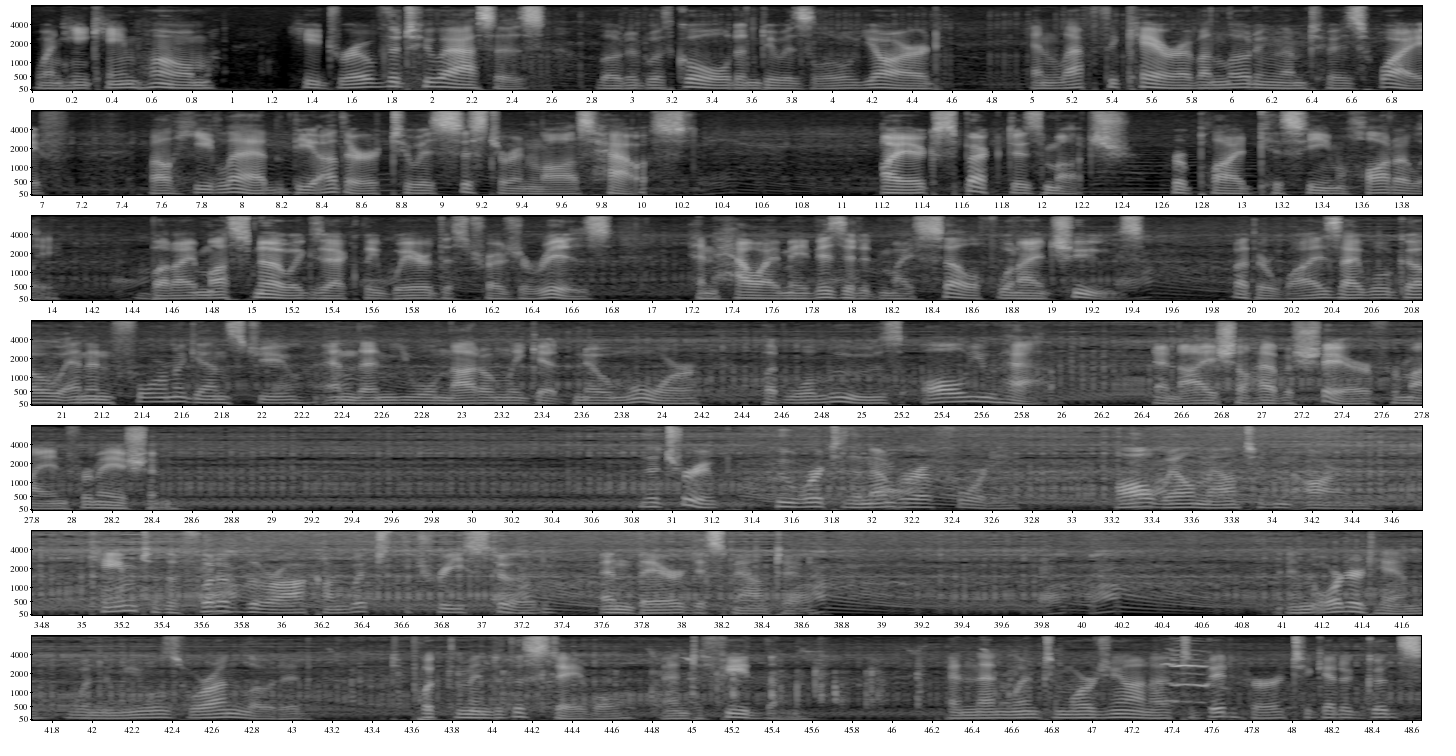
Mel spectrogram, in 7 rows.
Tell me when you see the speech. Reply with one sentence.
The speech can be heard from 0.0 to 10.3 s, from 11.2 to 28.6 s, from 30.8 to 38.8 s and from 40.9 to 48.5 s.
